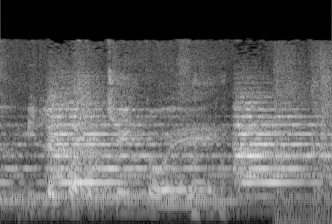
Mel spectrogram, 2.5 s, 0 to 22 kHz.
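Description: A church bell rings from a bell tower dating to 1449. Overlapping strokes blend into a loud, sustained, shimmering tone with rich ringing overtones. The tone fades slightly toward the end.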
